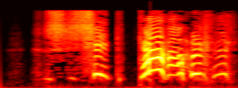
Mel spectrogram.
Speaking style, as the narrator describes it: he wailed

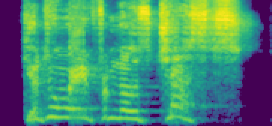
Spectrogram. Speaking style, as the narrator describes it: Darunia roared

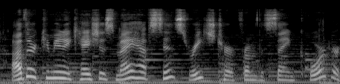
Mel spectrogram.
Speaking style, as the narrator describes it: he said

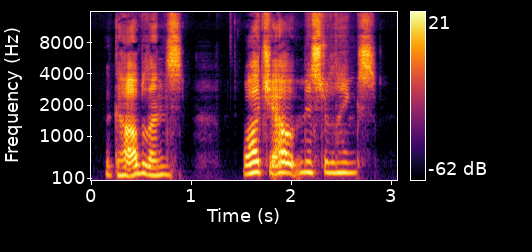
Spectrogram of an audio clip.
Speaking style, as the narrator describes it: Xena wavers in and out of consciousness and moans

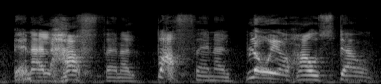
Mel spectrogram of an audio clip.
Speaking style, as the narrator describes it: yelled the wolf

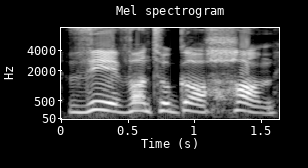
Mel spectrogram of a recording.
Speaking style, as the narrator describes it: he bellowed

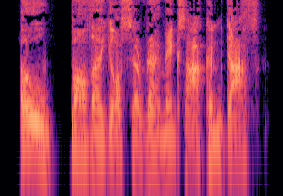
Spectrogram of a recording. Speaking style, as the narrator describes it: snapped Pomeroy

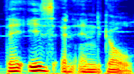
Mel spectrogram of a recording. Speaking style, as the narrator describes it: Alyssa said

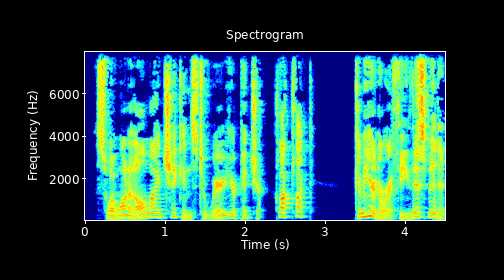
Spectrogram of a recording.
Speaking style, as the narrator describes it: she cried

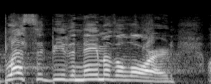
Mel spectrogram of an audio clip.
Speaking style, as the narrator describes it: shouted

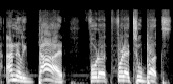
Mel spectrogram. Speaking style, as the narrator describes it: he yelled

